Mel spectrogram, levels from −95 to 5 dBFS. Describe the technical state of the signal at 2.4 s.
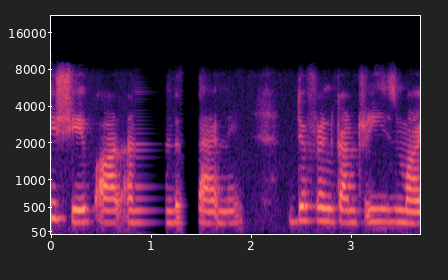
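At 2.4 s the speech carries a DC offset, as it does across the whole clip: the waveform sits shifted off the zero line by a constant amount. It isn't audible itself, but it eats headroom and shows on a spectrogram as a steady band of energy at the very bottom, near 0 Hz.

The same moment also shows gain pumping, present throughout, with the level swinging by around 5 dB. The likely cause is input gain set far too high, with a fast limiter clamping down on each loud syllable. On the waveform the envelope looks flattened and squashed.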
